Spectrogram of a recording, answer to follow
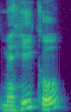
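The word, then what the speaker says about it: México: nx examine examine so an exception is mexico where the x here is like a spanish j it sounds like a an h in in english so in fact another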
